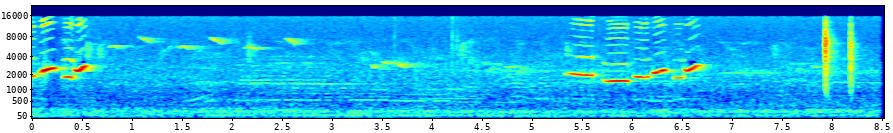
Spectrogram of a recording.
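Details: Female white-rumped shama calling to arouse males: brief rising whistles at first, faint high notes, then a lively cluster of up-and-down whistles and a final click.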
